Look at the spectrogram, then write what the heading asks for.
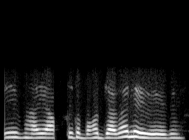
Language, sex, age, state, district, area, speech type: Hindi, female, 30-45, Rajasthan, Jodhpur, rural, conversation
